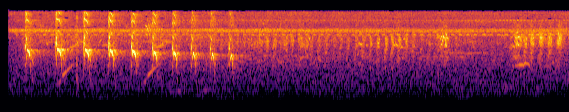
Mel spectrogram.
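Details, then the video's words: Greater thornbird singing near its nest: a run of about nine loud, sharp notes, evenly spaced and slightly falling in pitch, lasting two seconds. Softer bird chatter follows over a steady high insect hum. "CANTO DO PÁSSARO GRAVETEIRO no entorno do ninho (PHACELLODOMUS RUBER), GREATER THORNBIRD"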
